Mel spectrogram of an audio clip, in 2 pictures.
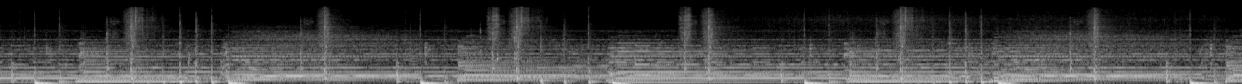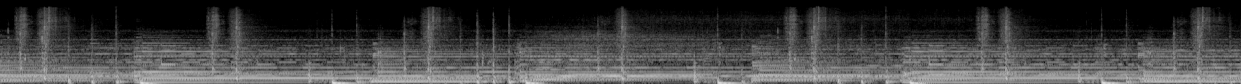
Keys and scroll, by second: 8.1 u, 8.6 u, 9.3 u, 11.5 space, 24.3 space.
